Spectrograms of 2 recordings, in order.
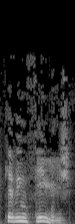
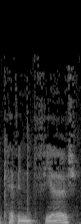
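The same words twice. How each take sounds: First: "Kevin Feige" said firmly, falling at the end; correct pronunciation. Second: "Kevin Feige" said slowly, "Feige" like "fjuzh" with a rising end; a slow German-sounding "Feige", unsure; wrong pronunciation. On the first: Host corrects the guest's name pronunciation, firmly. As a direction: state "Kevin Feige" plainly as the right name. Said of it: "I think his name's pronounced". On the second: Guest mispronounces the Marvel producer's name, slow. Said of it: "Made him sound very German". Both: Shown as a demonstration.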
